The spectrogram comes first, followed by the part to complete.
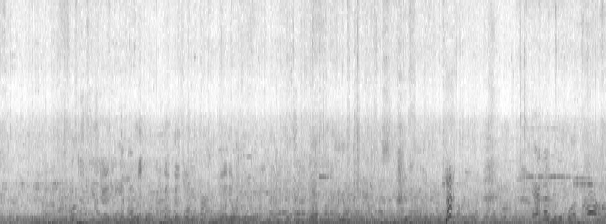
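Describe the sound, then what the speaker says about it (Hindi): A dense crowd of people packed onto a road after dark, their overlapping voices forming a steady, close hubbub of chatter that carries on without a break for the whole stretch, with scattered footsteps and movement underneath. "अब रोड में हो गई ये भीड़ ही भीड़।"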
